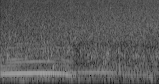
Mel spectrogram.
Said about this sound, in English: Sounds like there is a farm near this stream. Did you hear the cow mooing in the distance?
